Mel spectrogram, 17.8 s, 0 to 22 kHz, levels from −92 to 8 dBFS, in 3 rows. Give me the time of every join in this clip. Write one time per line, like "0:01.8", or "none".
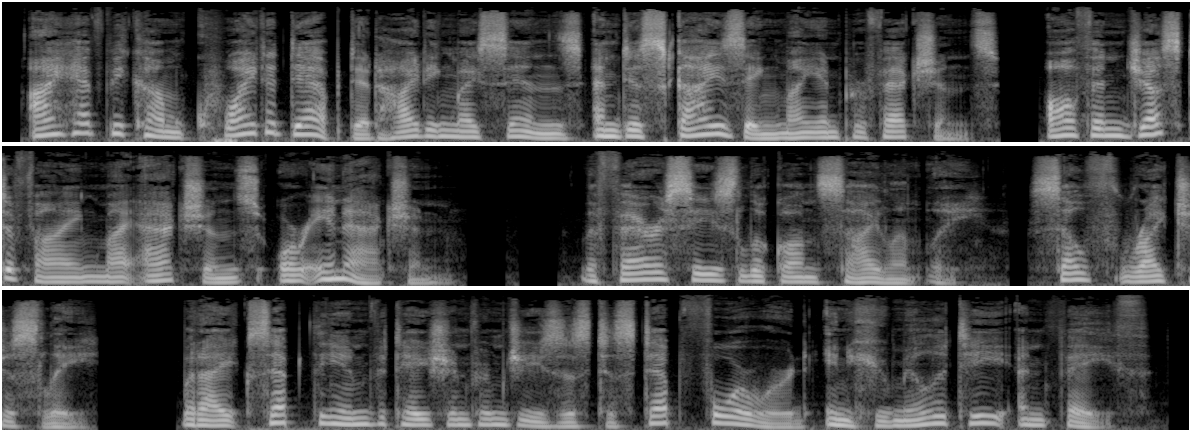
none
